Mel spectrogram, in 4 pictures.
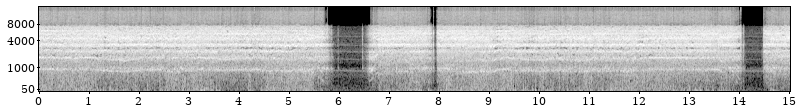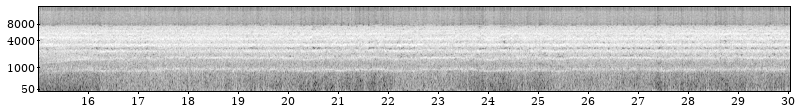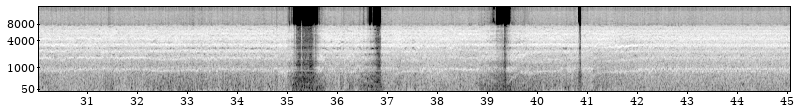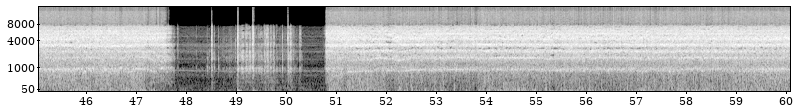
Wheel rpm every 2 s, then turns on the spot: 230, 220, 180, 90, 170, 220, 190, 130, 220, 230, 230, 220, 230, 230, 230, 230, 230, 150, 120, 140, 140, 210, 210, 160, 10, 90, 220, 230, 230, 230.
6-8 34-36 38-40 48-50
